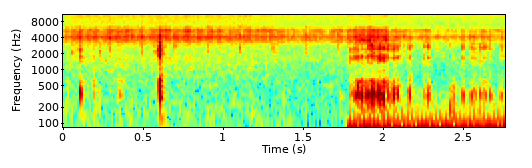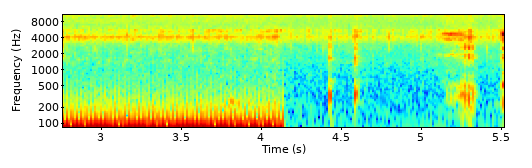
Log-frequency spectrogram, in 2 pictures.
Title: male stomach growl 88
